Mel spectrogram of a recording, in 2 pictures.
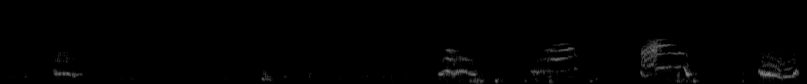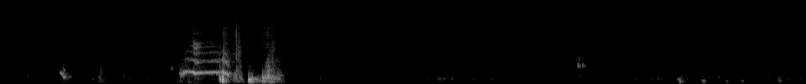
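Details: Shelter cats at Purrfect Pals, young mother Nala Se and her summer-born kittens, in a frantic play session: a loose series of short mews, a sudden loud fence crash with a squeal, then faint scattered taps.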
